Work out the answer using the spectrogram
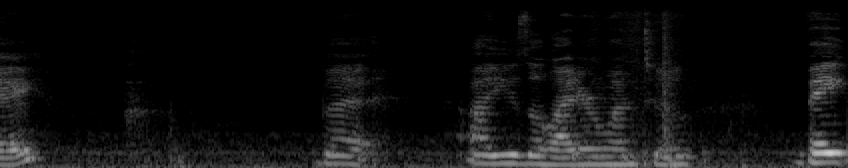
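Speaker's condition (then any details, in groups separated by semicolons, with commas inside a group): No condition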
